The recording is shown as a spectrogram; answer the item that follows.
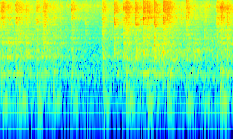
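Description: A wire whisk beating milk and instant pudding mix in a glass batter bowl, in quick, regular strokes several times a second.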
